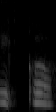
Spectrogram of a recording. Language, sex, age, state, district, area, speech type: Odia, female, 30-45, Odisha, Cuttack, urban, read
